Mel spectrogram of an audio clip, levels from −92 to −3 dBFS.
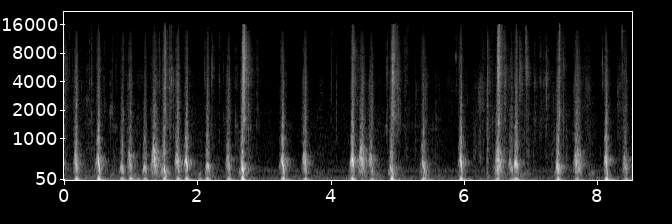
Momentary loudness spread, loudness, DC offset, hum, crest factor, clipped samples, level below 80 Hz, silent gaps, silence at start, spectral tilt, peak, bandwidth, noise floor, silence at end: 14 LU; -32 LUFS; under 0.1%; none; 26 dB; under 0.1%; -32 dBFS; none; 0.15 s; -5.5 dB/octave; -2 dBFS; 16.5 kHz; -61 dBFS; 0.05 s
